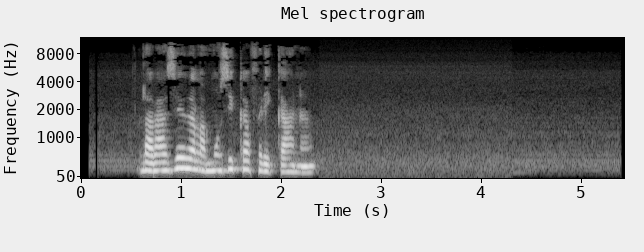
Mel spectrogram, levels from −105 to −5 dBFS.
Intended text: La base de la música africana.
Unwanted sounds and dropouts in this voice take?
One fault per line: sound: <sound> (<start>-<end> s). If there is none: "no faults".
no faults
